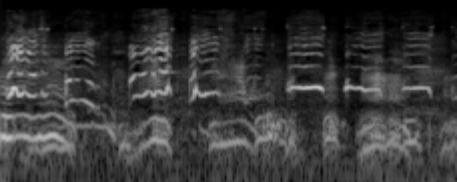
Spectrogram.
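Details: Beagle puppies playing outside in their enclosure: a busy run of high, wavering whines and yelps overlapping with lower growly noises, with human voices chiming in.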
